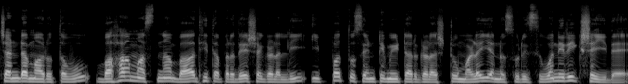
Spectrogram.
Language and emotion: Kannada, neutral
